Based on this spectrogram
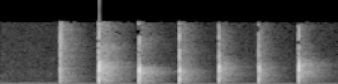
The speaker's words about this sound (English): To applaud or to clap is to put your hands together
